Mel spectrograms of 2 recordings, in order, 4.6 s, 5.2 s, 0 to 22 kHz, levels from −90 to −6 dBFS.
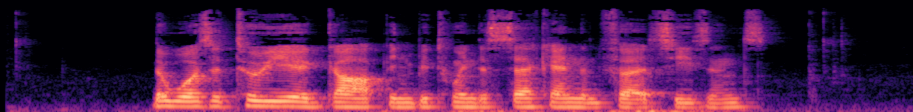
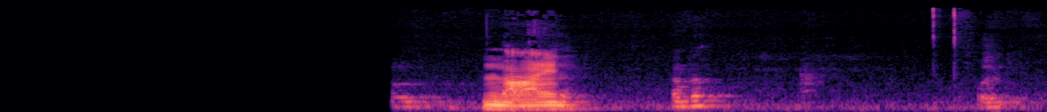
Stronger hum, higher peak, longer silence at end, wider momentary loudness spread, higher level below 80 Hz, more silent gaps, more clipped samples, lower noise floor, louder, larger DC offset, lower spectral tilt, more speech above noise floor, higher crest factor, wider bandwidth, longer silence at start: neither; about the same, -4 dBFS vs -6 dBFS; first, 0.75 s vs 0.1 s; second, 10 LU vs 22 LU; first, -50 dBFS vs -60 dBFS; neither; neither; about the same, -59 dBFS vs -57 dBFS; first, -22 LUFS vs -28 LUFS; neither; second, -5 dB/octave vs -6.5 dB/octave; first, 37 dB vs 29 dB; second, 20 dB vs 26 dB; about the same, 16.5 kHz vs 16.5 kHz; second, 0.75 s vs 1.95 s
